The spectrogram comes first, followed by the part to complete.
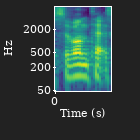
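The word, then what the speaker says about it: Świątek: We're getting a new pronunciation, Ben, from someone who's Polish this time. It's Swiatek. Swiatek.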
